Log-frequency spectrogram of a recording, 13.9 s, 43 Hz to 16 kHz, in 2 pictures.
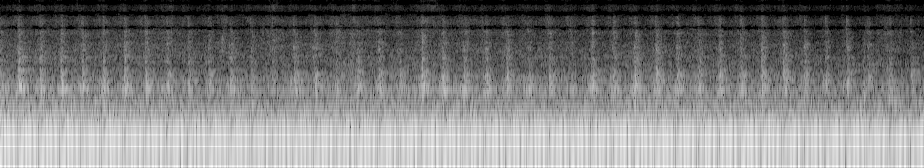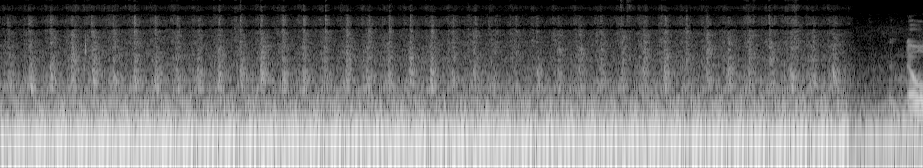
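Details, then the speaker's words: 1994 Dodge Ram 1500 first running after no-start repair: heavy steady thumping about three times a second that rises with rpm, sounding further back than the engine; owner suspects driveline or transmission, unconfirmed, went away in second gear. "Yeah, it got a little little thump to it. That sounds like it's rotating. Maybe it's a clock cap. That doesn't sound like engine knocking."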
